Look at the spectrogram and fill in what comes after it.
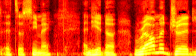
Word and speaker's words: Osimhen: I found it his Osimhen. That's how you say it.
